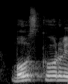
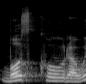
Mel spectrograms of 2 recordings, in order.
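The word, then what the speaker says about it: Moscow: 모스크바를 향해서 내일 떠납니다라는 얘기고 이거 러시아 말로 읽으면 모스크바, 영어로 읽으면 모스코우라고 읽습니다.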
